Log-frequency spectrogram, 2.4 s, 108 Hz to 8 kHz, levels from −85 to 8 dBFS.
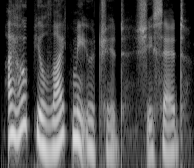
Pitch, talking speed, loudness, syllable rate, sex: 200 Hz, 195 wpm, -16 LUFS, 4.2 syllables/s, female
